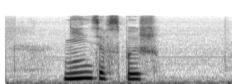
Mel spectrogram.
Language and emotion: Russian, neutral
